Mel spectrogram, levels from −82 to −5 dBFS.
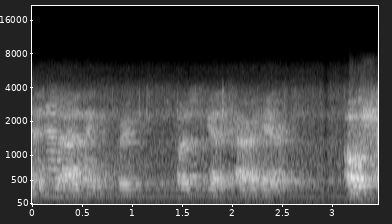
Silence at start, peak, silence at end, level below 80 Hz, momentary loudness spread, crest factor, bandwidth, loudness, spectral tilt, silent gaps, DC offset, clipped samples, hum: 0 s; -8 dBFS; 0 s; -64 dBFS; 13 LU; 16 dB; 8 kHz; -25 LUFS; -4 dB/octave; none; under 0.1%; under 0.1%; 60 Hz at -55 dBFS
